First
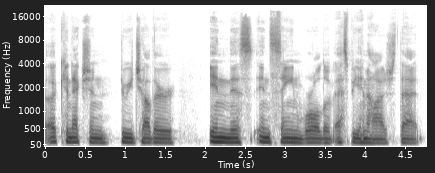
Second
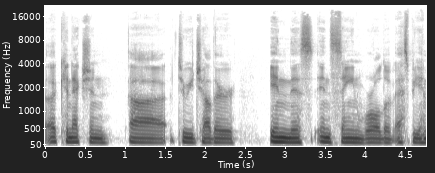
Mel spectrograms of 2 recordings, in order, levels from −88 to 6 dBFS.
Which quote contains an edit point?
first; 1 cut; at 0.9 s

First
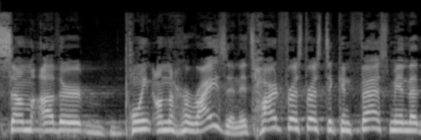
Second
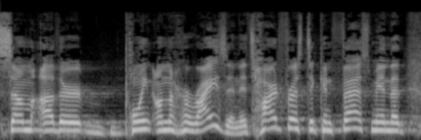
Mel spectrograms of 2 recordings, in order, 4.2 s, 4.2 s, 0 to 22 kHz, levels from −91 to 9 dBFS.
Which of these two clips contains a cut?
first; 1 cut; at 3.1 s

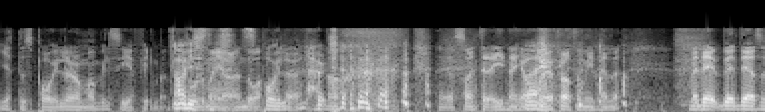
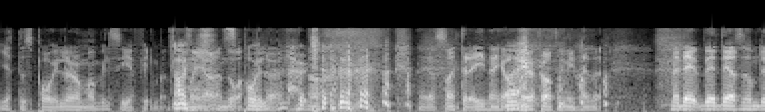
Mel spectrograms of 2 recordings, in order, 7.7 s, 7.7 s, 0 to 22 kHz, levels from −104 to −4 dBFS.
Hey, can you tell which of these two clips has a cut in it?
second; 1 cut; at 1.9 s

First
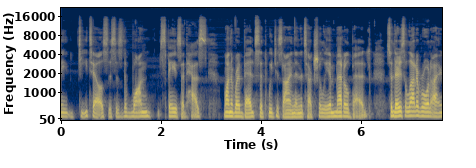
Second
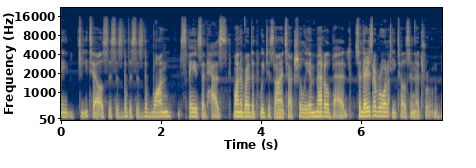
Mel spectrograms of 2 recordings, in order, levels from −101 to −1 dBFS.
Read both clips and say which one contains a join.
second; 7 cuts; at 1.3 s, 3.4 s, 3.8 s, 4.4 s, 5.9 s, 6.2 s, 6.6 s

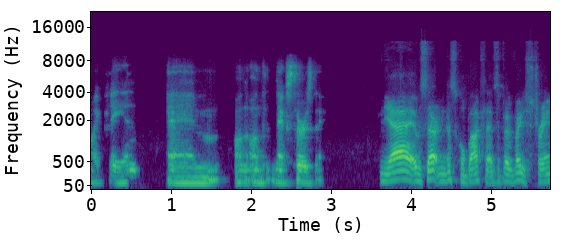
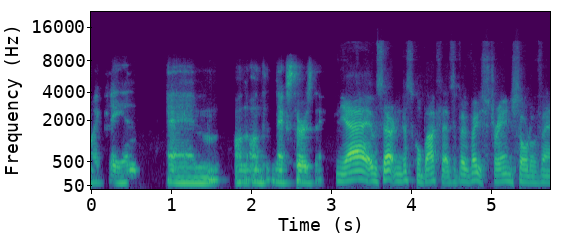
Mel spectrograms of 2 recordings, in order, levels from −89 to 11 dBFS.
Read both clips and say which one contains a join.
second; 1 cut; at 3.0 s

